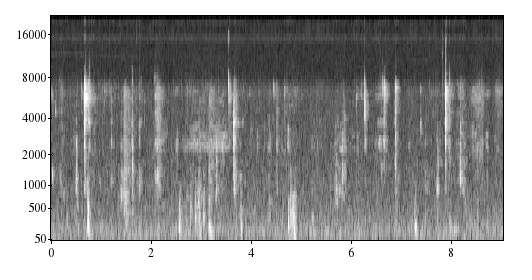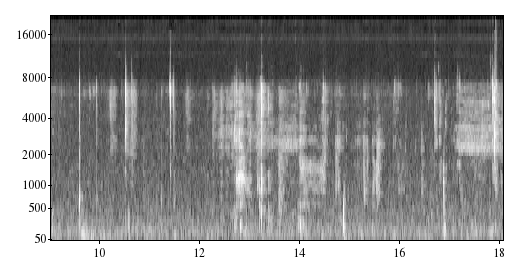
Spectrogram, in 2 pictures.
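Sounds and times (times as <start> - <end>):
person chewing: 0.0 - 8.9, 9.9 - 18.0
food crunching: 0.1 - 8.8, 12.4 - 18.0.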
